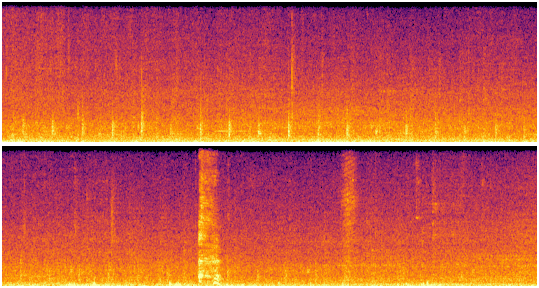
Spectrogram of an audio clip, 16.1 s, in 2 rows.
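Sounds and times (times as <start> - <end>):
train rumbling past: 0.0 - 16.0.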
